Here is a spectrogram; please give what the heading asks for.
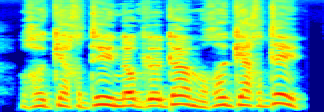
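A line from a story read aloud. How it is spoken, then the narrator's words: Exclaiming. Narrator (French): s'écria maître Bibrel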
